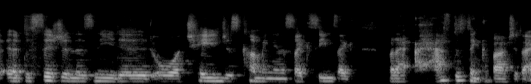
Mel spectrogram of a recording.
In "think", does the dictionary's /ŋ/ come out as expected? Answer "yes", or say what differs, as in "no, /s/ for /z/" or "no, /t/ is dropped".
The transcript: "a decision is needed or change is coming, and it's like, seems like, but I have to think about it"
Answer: yes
